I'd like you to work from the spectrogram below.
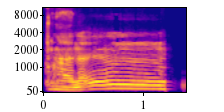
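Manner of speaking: ordinary talk, nothing marked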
